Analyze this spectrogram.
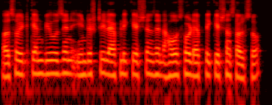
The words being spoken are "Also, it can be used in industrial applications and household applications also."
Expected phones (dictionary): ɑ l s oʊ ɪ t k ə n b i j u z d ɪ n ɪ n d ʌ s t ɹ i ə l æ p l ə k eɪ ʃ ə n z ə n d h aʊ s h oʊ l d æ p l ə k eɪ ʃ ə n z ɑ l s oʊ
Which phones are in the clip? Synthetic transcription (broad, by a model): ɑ l s oʊ ɪ t k ə n b i j u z ɪ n ɪ n d ʌ s t ɹ i ə l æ p l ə k eɪ ʃ ə n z ə n d h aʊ s h oʊ l d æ p l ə k eɪ ʃ ə n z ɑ l s oʊ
